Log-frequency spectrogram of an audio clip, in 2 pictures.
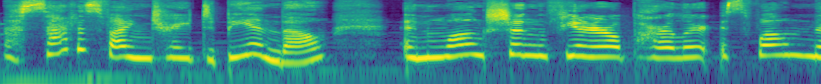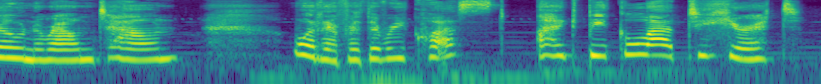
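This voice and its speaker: A woman's voice: normal speed, faint music behind. A woman voicing a mischievous young female funeral parlor director with a teasing, playful, darkly humorous way of talking, in game voice acting. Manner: teasing, playful sales pitch.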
